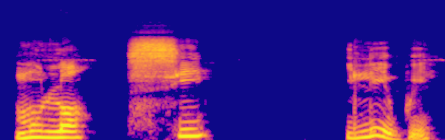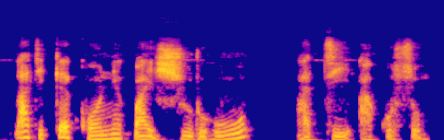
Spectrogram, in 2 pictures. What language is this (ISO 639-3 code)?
yor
